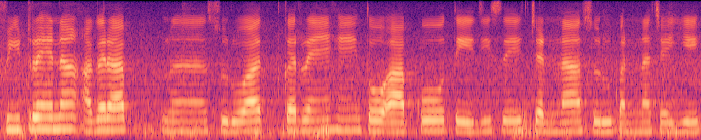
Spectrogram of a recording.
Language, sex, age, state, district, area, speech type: Hindi, female, 18-30, Madhya Pradesh, Harda, urban, spontaneous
